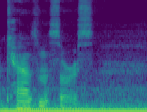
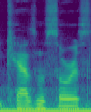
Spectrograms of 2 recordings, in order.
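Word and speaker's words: Chasmosaurus: is a funny term if you see cosmos if they chasm source like in general then you're not saying it right chadzmuth source either way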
